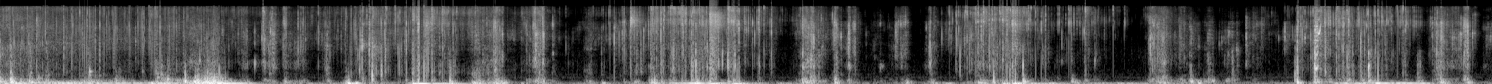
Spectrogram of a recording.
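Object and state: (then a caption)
Glitter slime being squeezed. Translucent light blue glittery carbonated slime is stretched wide, then squeezed and folded with the fingertips of both hands behind the microphone. It makes dense, continuous crackling and popping over a heavy low, muffled handling rumble, rising and falling in loudness through the clip.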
